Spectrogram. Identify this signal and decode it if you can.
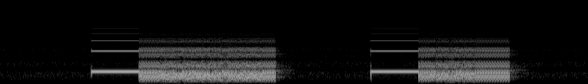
POCSAG pager data (1200 baud), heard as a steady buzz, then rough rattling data.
